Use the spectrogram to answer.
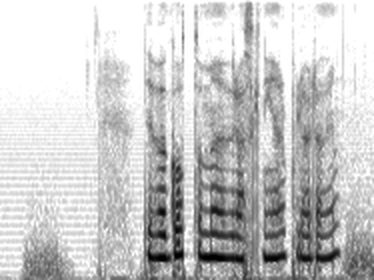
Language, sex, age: Swedish, female, 20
